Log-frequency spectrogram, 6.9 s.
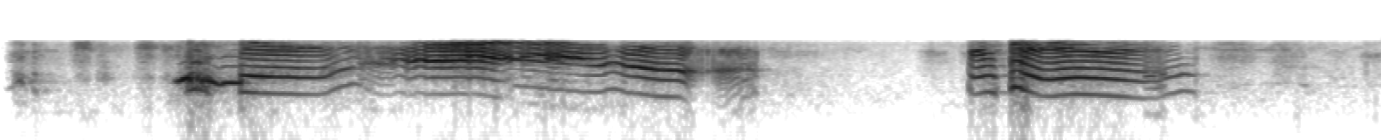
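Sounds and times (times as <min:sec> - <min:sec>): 
hungry baby boy: 0:00.0 - 0:04.0, 0:04.8 - 0:06.9.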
